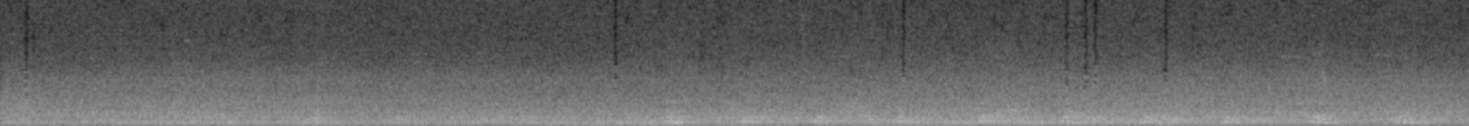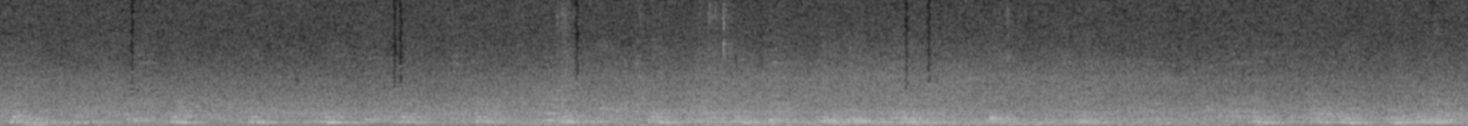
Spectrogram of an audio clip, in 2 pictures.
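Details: Senior dogs in the outside yard at Old Friends Senior Dog Sanctuary bark excitedly as another dog, Titus, passes by. Rapid, uneven barks repeat roughly twice a second over a steady hum of background noise.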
